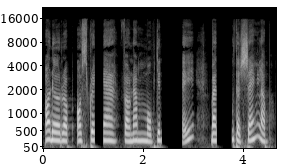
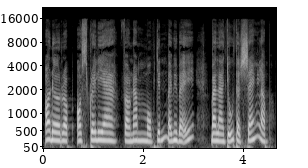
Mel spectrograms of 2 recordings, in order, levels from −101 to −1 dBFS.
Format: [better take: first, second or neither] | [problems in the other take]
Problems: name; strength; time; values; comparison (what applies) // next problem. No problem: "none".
second | audio cutting out; at 1 s, at 2.5 s and at 3.5 s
